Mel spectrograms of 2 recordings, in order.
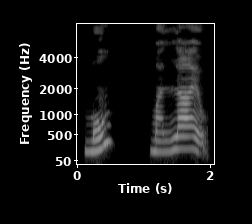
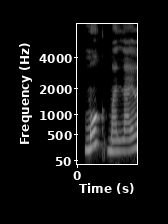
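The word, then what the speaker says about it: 목말라요: इसे मोक मल्लायो नहीं बोलते हैं, इसे बोलते हैं मोंगमल्लायो। बेसिकली का साउंड एनजी अंग का साउंड बन जाता है।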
